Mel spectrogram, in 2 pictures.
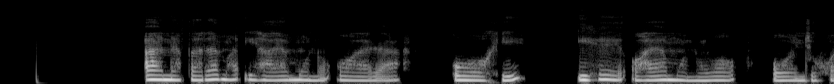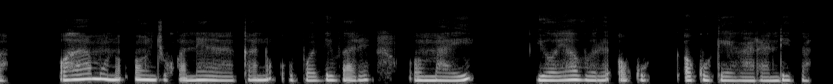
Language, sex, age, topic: Oshiwambo, female, 18-24, agriculture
